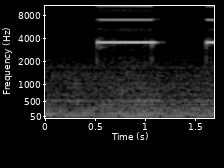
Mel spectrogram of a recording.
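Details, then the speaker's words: Kidde PI9000 dual-sensor smoke alarm, Nighthawk-logo version, on test: loud shrill beeps about half a second on and half off in an even, normal pattern, noted as rather slow, possibly due to the battery. "We'll give this one a brief test. See what it sounds like. Should sound like any other PI."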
